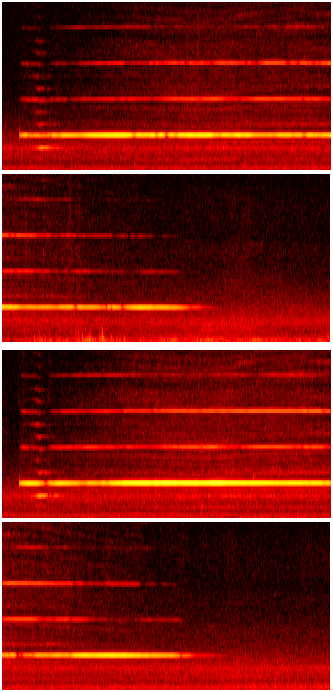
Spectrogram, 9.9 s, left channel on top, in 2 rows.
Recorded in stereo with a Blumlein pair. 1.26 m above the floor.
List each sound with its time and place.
0.3 s a flute: 20° right, 1.0 m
